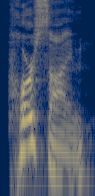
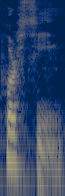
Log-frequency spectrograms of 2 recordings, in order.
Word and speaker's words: porcine: not Nana's more good pronunciation check let's go porcine the day we learned not porcine or sign soul and porcine physicality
